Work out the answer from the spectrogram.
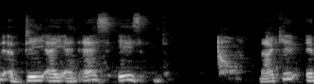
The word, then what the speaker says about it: dans: Pronunciation of DANS is Dans.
